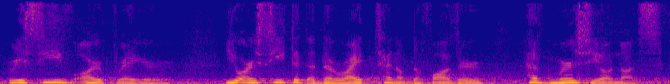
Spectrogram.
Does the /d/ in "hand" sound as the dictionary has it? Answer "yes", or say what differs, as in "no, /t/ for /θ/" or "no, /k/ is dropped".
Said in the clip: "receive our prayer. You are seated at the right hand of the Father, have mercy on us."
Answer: no, /d/ is dropped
